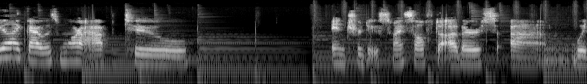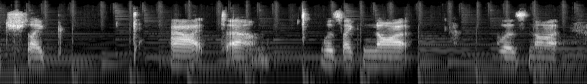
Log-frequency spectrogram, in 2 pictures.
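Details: Adult woman with stuttering, self-described, that makes some words, such as her own name, hard for her to say; stuttering.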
